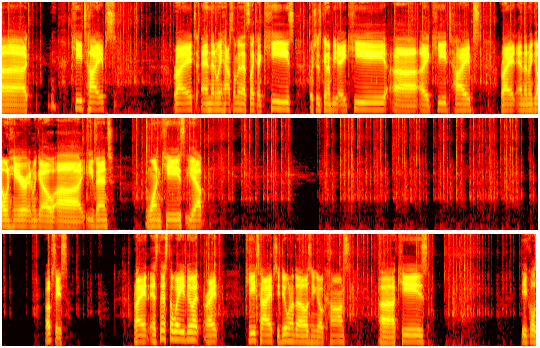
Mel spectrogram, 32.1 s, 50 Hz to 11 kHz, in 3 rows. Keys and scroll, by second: 0.0-11.0 typing, 7.4 ctrl+y, 12.1-32.1 typing, 24.2 ctrl+c.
